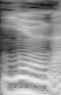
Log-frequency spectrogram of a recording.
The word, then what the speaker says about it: Yeun: Steven Yeun, how do you say his name? – Yoon, I think it's Steven Yoon.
